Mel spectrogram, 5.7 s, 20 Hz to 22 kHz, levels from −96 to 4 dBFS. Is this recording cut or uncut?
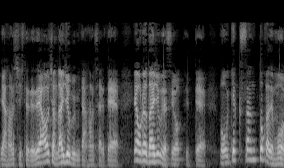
uncut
